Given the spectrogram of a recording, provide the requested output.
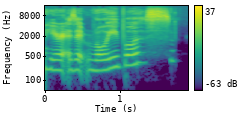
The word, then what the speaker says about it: rooibos: How do you pronounce it, sorry? It's rooibos.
